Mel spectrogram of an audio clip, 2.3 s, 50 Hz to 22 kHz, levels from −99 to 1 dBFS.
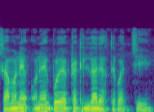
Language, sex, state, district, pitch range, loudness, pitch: Bengali, male, Assam, Hailakandi, 85-105 Hz, -17 LUFS, 100 Hz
